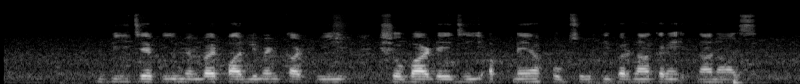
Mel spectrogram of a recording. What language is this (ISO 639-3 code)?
urd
